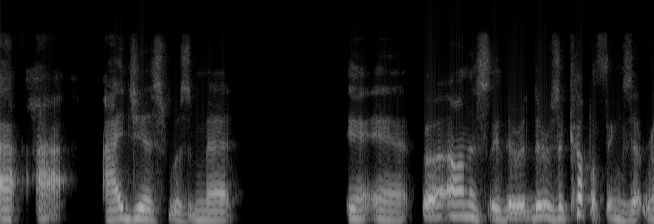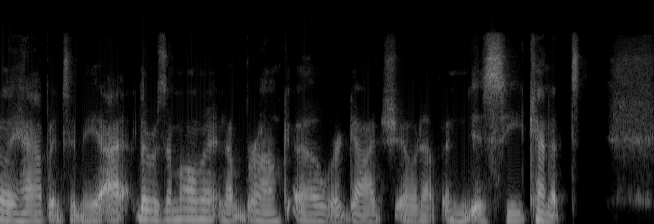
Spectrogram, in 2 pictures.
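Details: Real adult male lead singer with incurable spasmodic dysphonia that began at the height of his musical career and was first mistaken for hoarseness; he still struggles with it, and he says it is audible in his speech. Spasmodic dysphonia.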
